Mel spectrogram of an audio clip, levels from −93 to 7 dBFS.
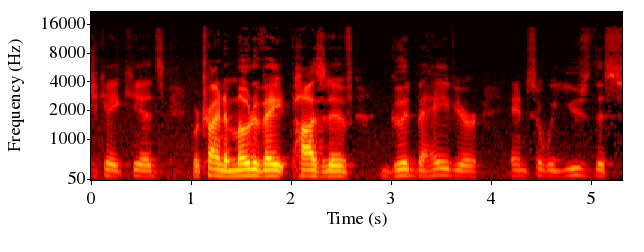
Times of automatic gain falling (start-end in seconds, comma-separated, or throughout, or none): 1.10-2.71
